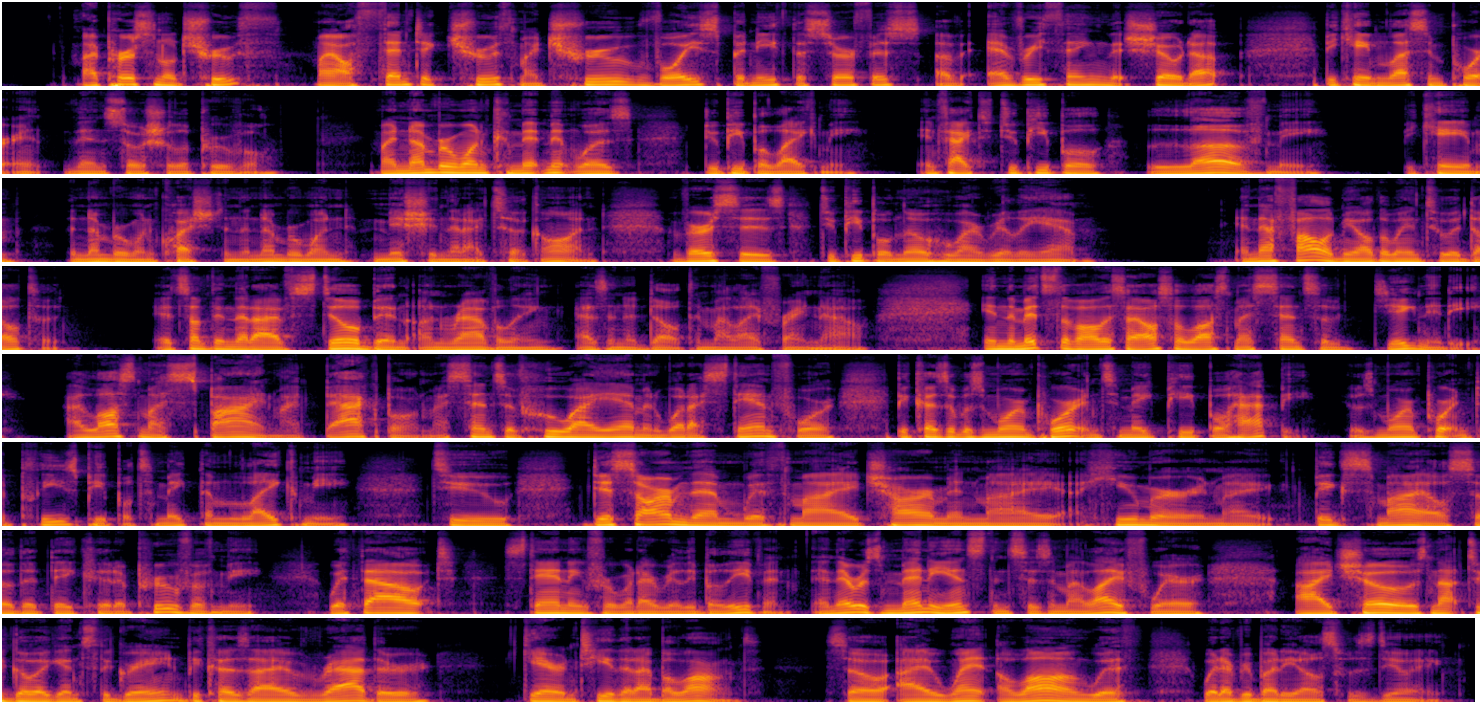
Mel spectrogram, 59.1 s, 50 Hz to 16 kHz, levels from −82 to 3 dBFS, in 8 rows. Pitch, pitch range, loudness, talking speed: 100 Hz, 90-115 Hz, -18 LUFS, 200 wpm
